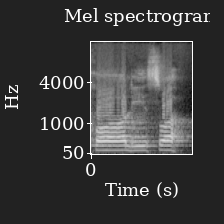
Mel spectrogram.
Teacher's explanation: یہ تا مربوطہ ہے، رکنا تھا یہاں پہ تو اس کو ہائے ساکنہ بنا کر روکا جائے گا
